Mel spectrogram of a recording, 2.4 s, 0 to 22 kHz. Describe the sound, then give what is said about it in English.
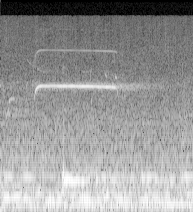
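A faint, high-pitched whistle sounds one sustained note for about a second, preceded by a brief softer chirp, over a low steady background hum. A hiker on a trail about 800 to 1,000 yards from Bob's Creek Ranch is blowing it to signal an emergency. No one speaks. “Then he blows on his whistle, three consecutive blasts to signal an emergency.”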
